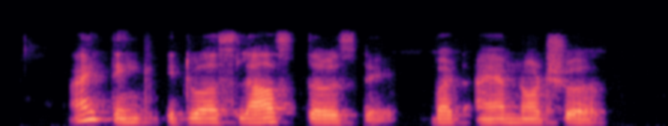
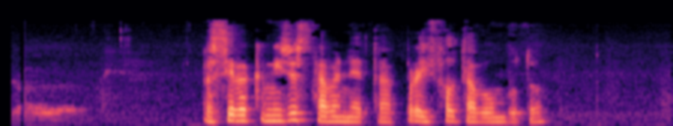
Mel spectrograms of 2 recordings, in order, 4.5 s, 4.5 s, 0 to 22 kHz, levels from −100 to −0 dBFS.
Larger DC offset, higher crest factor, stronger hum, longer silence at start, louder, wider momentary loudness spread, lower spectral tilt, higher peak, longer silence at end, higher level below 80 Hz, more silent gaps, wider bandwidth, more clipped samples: neither; about the same, 20 dB vs 24 dB; neither; first, 0.5 s vs 0.2 s; second, -27 LUFS vs -22 LUFS; second, 11 LU vs 21 LU; first, -6 dB/octave vs -4.5 dB/octave; second, -6 dBFS vs -2 dBFS; second, 0.45 s vs 0.85 s; about the same, -70 dBFS vs -68 dBFS; neither; second, 7.8 kHz vs 11.5 kHz; neither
